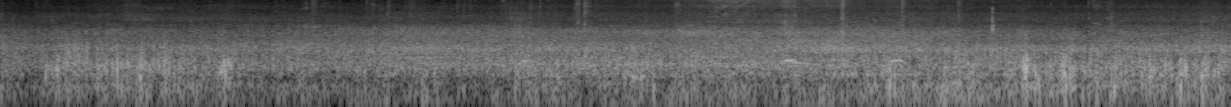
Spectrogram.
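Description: A strong breeze blowing over the microphone: a steady low rushing wind noise.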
